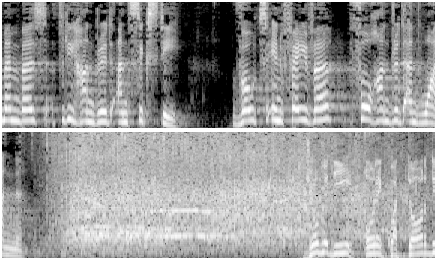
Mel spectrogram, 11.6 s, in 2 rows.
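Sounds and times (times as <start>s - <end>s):
speech: 0.0s - 2.4s, 3.1s - 6.6s, 9.8s - 11.5s
applause in parliament after vote result: 6.3s - 11.5s.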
